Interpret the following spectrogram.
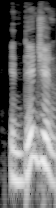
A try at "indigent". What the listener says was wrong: All about the emphasis. On the wrong syllable. indigent.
